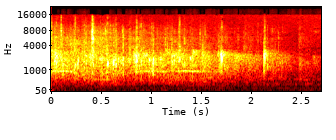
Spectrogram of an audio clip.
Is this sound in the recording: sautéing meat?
no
